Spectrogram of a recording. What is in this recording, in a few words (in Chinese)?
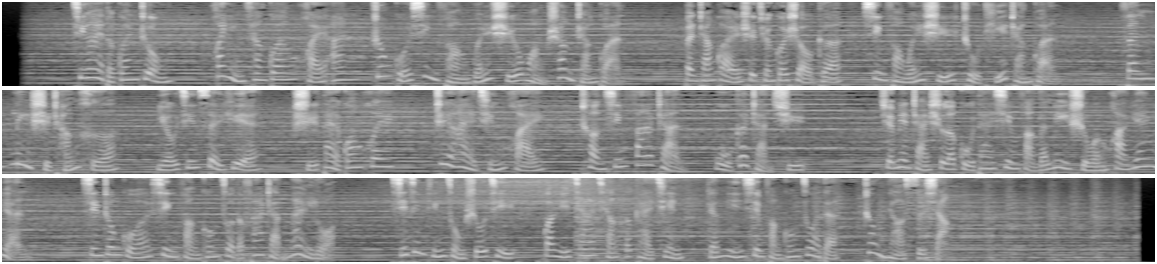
女 多媒体 展览馆样音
